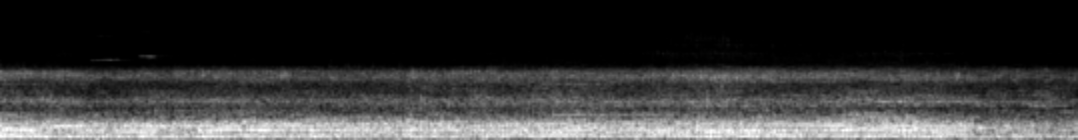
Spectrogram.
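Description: Motorcycles and a car passing close by in street traffic, their small engines giving a steady hum over road noise.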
